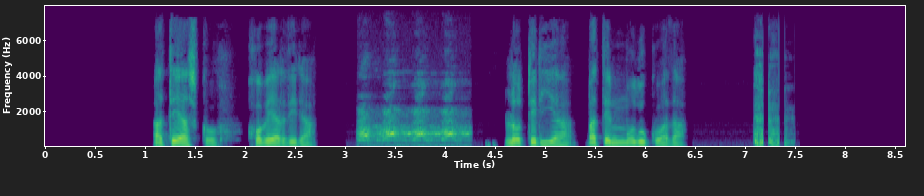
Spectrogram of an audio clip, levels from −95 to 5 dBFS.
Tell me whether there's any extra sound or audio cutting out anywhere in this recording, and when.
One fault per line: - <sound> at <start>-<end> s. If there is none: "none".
- bark at 3.1-4.3 s
- throat clearing at 7.1-7.5 s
